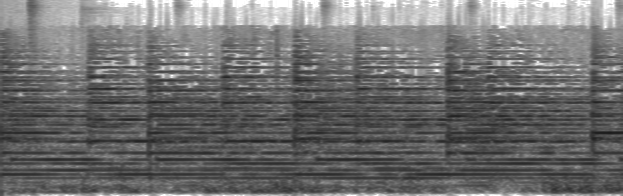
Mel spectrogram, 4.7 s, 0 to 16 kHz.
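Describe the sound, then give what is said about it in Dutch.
Church bells peal continuously in the inner city of Groningen in the evening between 7 and 7:15, rung at the call of the Raad van Kerken, several bells overlapping in a rich, ringing wash with regular strikes roughly every half second, loud and sustained with no voices. “De klokken luiden voor hoop en troost.”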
